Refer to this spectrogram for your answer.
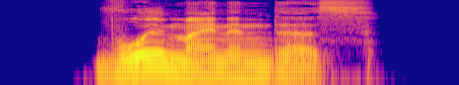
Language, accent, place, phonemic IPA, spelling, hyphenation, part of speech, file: German, Germany, Berlin, /ˈvoːlˌmaɪ̯nəndəs/, wohlmeinendes, wohl‧mei‧nen‧des, adjective, De-wohlmeinendes.ogg
- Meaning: strong/mixed nominative/accusative neuter singular of wohlmeinend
